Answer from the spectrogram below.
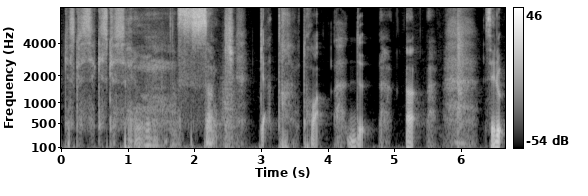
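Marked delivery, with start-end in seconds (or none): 0.0-1.0 hushed whisper to the class. Shown as a demonstration. Teacher whispering the riddle question to pupils. 1.7-5.3 soft whispered count; whispered countdown. Shown as a demonstration. Teacher whispering a countdown while pupils think.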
